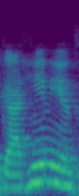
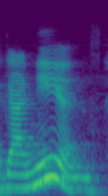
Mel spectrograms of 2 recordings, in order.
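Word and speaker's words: Ghanaians: but I have mispronounced I had said got him Ian's instead of ghanians and so people were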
